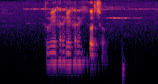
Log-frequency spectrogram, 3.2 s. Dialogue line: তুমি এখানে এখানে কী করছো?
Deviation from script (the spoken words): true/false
false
